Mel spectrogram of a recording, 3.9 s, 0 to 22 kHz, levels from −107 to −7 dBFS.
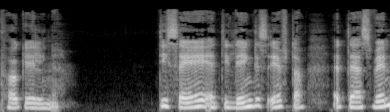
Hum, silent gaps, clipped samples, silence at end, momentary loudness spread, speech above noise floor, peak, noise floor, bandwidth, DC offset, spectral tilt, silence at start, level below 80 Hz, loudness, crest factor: none; none; under 0.1%; 0 s; 11 LU; 57 dB; -8 dBFS; -82 dBFS; 15.5 kHz; under 0.1%; -4.5 dB/octave; 0 s; -58 dBFS; -25 LUFS; 18 dB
